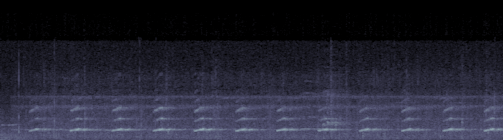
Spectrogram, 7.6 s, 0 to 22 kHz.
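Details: A Keel-billed Toucan calling in the Sarapiqui area of Costa Rica in summer 2017, giving short, creaky notes repeated steadily about one and a half times per second, over a constant hiss of forest background.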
